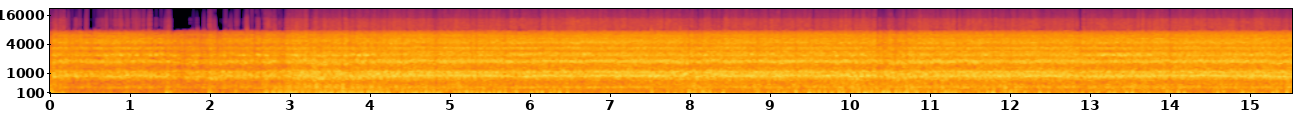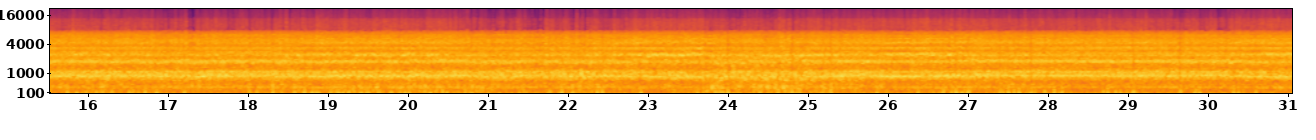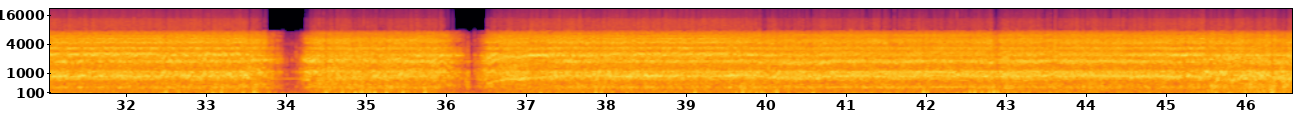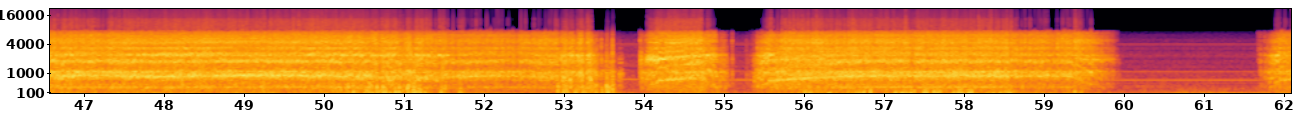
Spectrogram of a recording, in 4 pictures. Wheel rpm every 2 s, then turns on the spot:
230, 230, 230, 240, 230, 230, 230, 230, 230, 230, 230, 220, 210, 220, 230, 220, 170, 150, 150, 210, 220, 230, 220, 220, 220, 210, 140, 100, 220, 180, 10.
none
